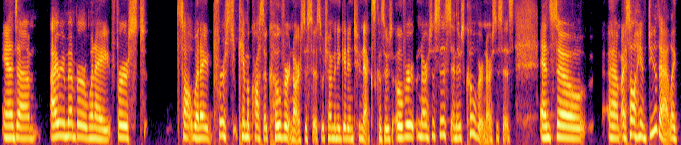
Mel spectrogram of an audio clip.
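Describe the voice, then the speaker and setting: A young adult woman hosts a casual livestream as a therapist, answering viewer questions bluntly and swearing freely, her voice cracking a little after a long day of talking. It sits on the high side, gravelly and a little mellow, in clean studio sound with no echo.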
